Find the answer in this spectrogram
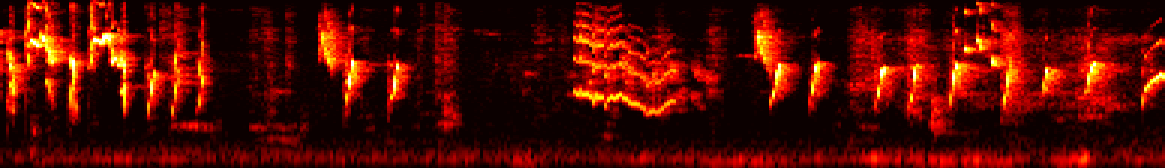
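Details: Caged male and female greater green leafbirds during pairing; sharp downward-sweeping chip notes repeated in quick series, a wavering warbled phrase in the middle, low hum behind.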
